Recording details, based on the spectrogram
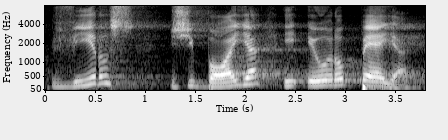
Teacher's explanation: é a penúltima sílaba que tem mais tonicidade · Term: paroxítona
